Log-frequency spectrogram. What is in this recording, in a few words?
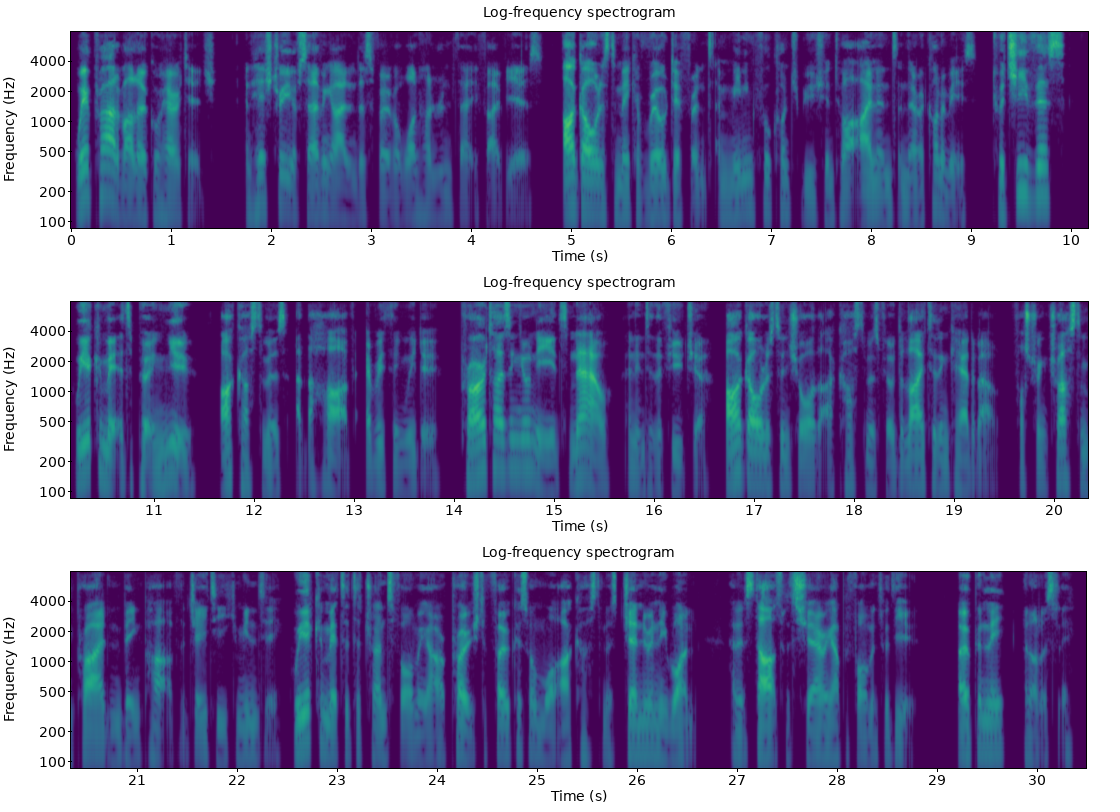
voiceover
